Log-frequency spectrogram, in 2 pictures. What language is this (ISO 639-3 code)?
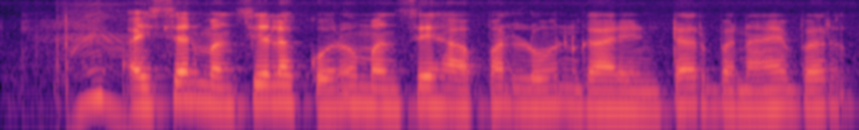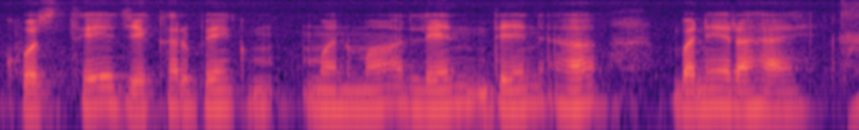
hne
